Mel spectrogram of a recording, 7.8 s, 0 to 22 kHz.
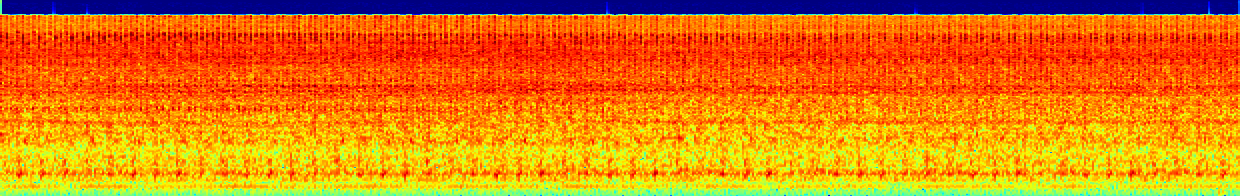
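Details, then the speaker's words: Kia Picanto after dealer repair of engine rattle, idling after cold start: steady, even idle with smooth unbroken level, no chain rattle or slap, only a faint regular tick; repaired, quiet and healthy. "100 tell you it's so nice to have it all quiet again you know i have it quite peaceful none of that all the time and uh not only does it sound a lot healthier it's just more peaceful on the head"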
